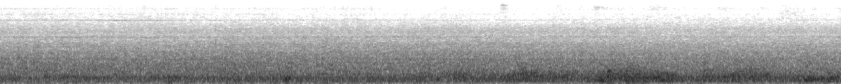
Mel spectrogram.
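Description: Postojna Cave tourist train running along its track, heard from an open carriage: a steady low running noise of the wheels and carriages that swells a little in the second half.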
